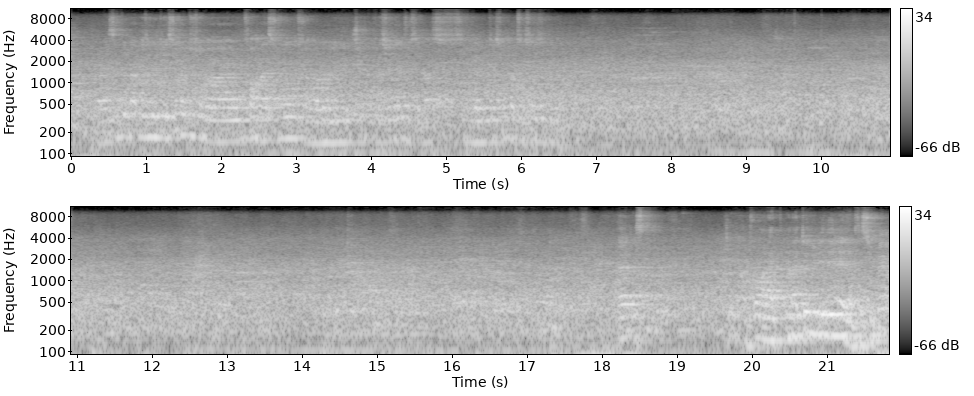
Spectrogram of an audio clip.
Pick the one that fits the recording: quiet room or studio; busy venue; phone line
busy venue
